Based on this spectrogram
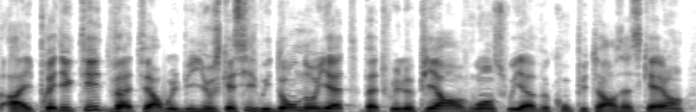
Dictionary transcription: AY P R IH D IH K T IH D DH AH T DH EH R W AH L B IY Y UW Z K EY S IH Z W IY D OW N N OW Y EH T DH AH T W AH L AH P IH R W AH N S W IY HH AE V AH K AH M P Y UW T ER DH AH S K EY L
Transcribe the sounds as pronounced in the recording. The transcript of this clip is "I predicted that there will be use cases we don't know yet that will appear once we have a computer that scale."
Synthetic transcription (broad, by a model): AY P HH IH D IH K T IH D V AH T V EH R W AH L B IY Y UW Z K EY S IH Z W IY D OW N N OW Y EH T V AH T W AH L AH P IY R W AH N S W IY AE V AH K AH P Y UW T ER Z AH S K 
